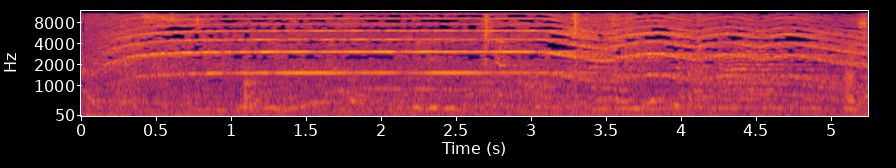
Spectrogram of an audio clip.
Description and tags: The siren that signals noon in many construction sites. Recorded in Seville near the market of Feria St, during the filming of the documentary 'El caracol y el laberinto' (The Snail and the labyrinth) by Minimal Films. Shure WL183 into Olympus LS10 recorder.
